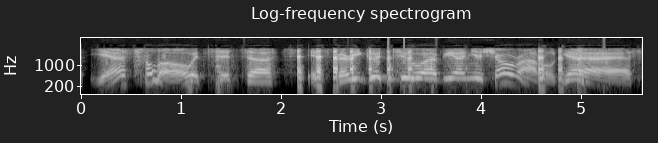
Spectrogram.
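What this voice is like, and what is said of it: Imitates another person's voice. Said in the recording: “I can do a Keith impression”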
